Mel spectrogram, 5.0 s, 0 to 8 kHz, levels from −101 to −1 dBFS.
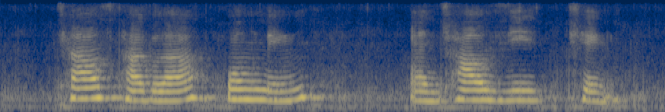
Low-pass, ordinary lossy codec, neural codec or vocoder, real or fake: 7.2 kHz; none; codec, 16 kHz, 4.8 kbps, FACodec; fake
